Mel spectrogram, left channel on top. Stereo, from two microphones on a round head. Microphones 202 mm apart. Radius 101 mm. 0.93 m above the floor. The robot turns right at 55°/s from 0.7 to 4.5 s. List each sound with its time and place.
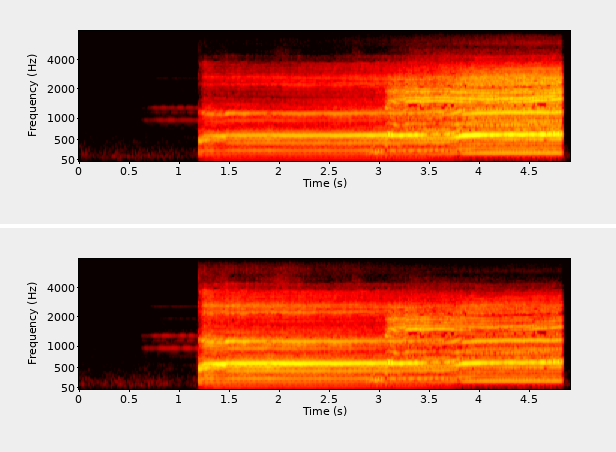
1.2 s a scream: 100° right; by 4.8 s 85° left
